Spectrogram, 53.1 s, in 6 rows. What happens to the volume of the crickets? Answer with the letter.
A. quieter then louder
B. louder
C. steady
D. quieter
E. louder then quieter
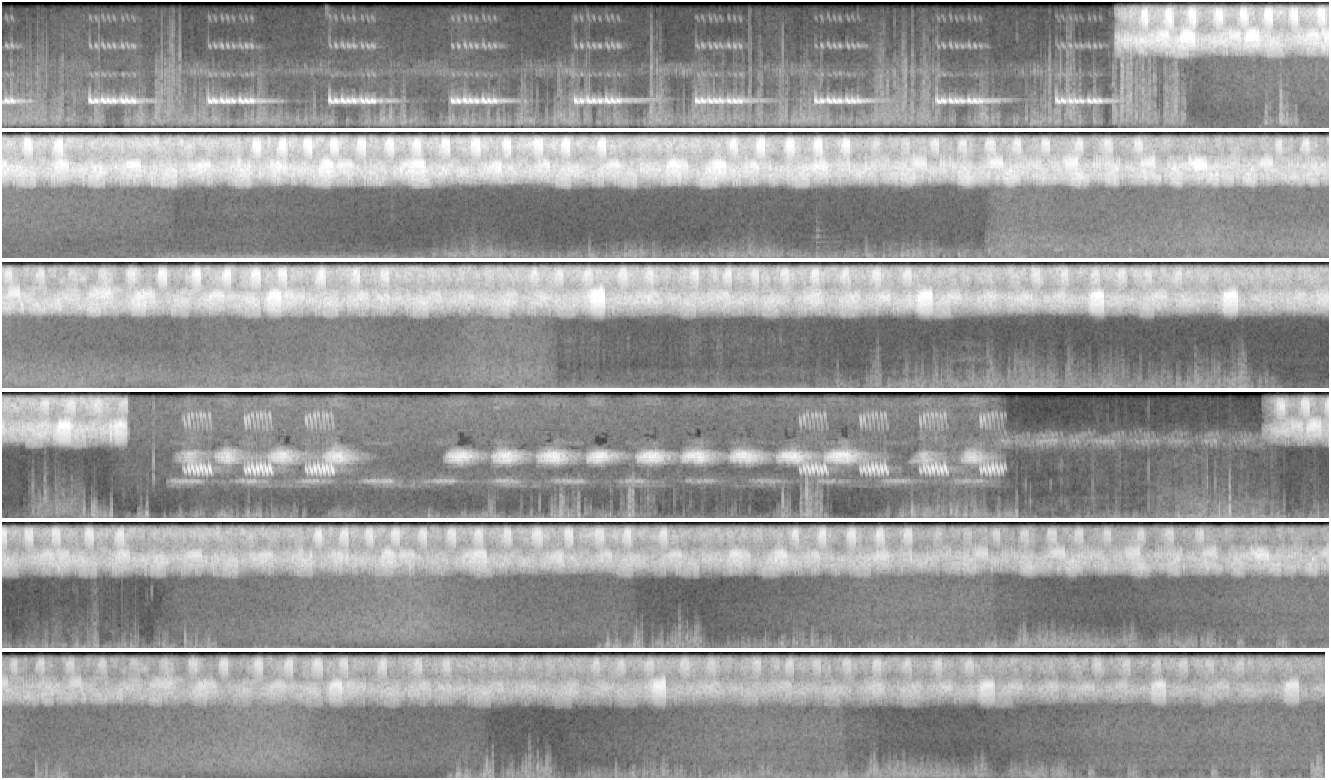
D.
